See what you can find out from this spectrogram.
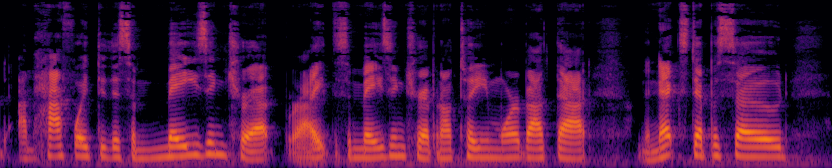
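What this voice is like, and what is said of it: Tired-sounding voice. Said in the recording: “my voice is tired”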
